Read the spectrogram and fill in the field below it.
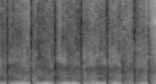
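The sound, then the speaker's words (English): Audience applause at a commission meeting after a member of the public finishes speaking: a steady hiss of many hands with sharp, evenly spaced claps standing out about four times a second, fairly loud and with no voices. “Ladies and gentlemen, I know you want to show your appreciation, but please do not applaud.”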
